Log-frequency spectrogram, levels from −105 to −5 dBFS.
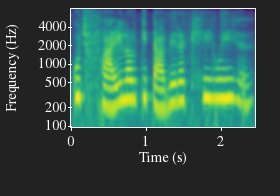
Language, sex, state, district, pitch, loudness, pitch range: Hindi, female, Bihar, West Champaran, 265 Hz, -15 LUFS, 230-290 Hz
